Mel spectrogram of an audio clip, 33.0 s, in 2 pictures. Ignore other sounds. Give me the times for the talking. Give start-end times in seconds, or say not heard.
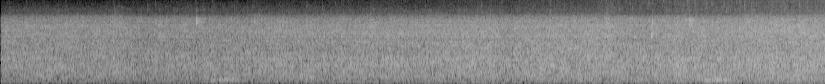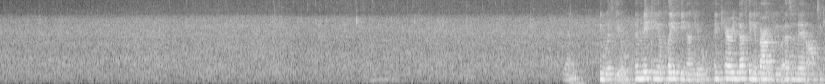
27.8-32.9.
